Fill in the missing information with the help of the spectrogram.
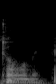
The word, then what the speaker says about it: Ptolemy: It's just Ptolemy. – Is it silent P? – It's silent P.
